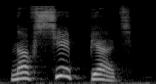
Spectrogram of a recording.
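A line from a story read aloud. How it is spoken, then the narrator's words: Cheerful, half-joking. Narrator (Russian): бодро ответил я, перенимая его полушутливую манеру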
